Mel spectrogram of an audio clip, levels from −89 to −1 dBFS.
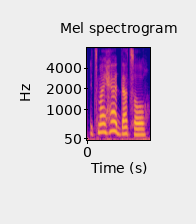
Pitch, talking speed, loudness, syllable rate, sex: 225 Hz, 235 wpm, -15 LUFS, 4.4 syllables/s, female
